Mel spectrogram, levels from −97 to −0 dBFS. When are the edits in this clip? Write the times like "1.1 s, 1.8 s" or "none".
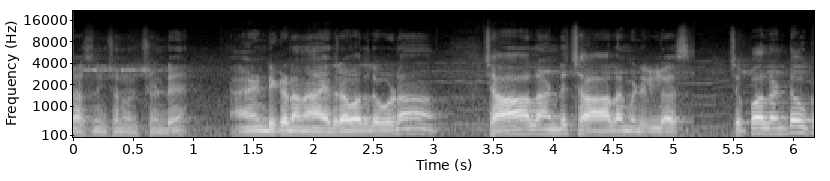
3.3 s, 5.2 s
